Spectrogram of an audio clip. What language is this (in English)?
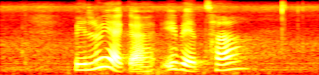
Northern Sotho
